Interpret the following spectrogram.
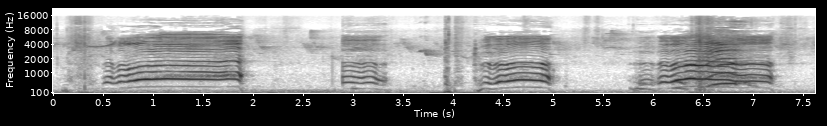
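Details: Male goat letting out four loud, rich bleats, long and steady at first, then a short one and two more, the last harsh and wavering; low hum underneath.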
